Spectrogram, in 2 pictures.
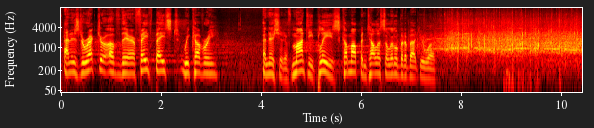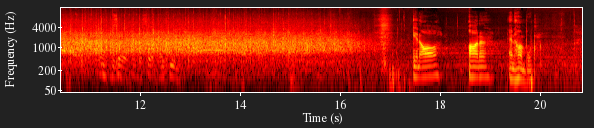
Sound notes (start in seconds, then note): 9.0 applause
